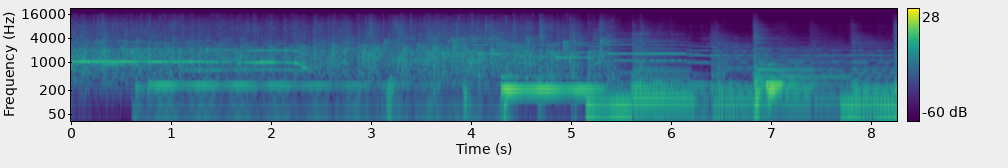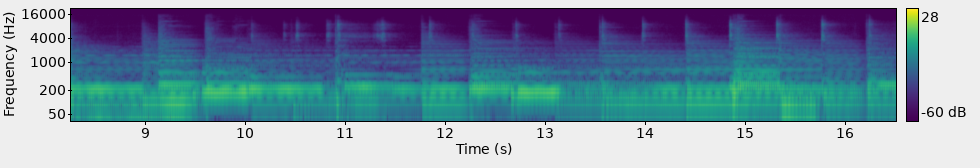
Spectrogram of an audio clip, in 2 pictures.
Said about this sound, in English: So let's give Keegan-Michael Key a warm round of applause as he makes his Joe's Pub debut.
